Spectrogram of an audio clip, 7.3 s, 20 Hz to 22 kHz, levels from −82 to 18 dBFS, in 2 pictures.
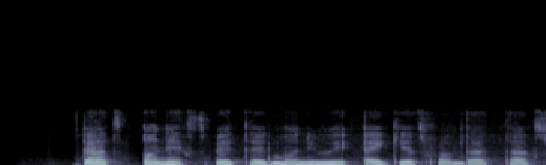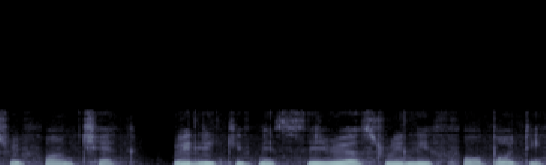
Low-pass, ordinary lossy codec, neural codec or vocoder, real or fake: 7.2 kHz; none; codec, 16 kHz, 16 kbps, FreqCodec, smaller model; fake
